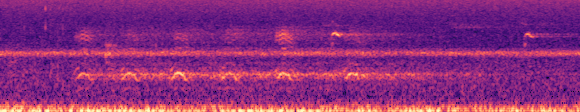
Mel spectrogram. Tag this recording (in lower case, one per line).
wild animals
bird
crow
animal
